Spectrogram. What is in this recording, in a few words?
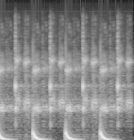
FX LOOPS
